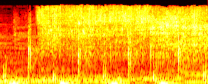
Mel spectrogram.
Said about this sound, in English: I'm using vegetable oil. If you don't have vegetable oil, you can use canola. And I'm shallow frying these in my cast iron skillet. And I'm just frying enough till it gets golden brown.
